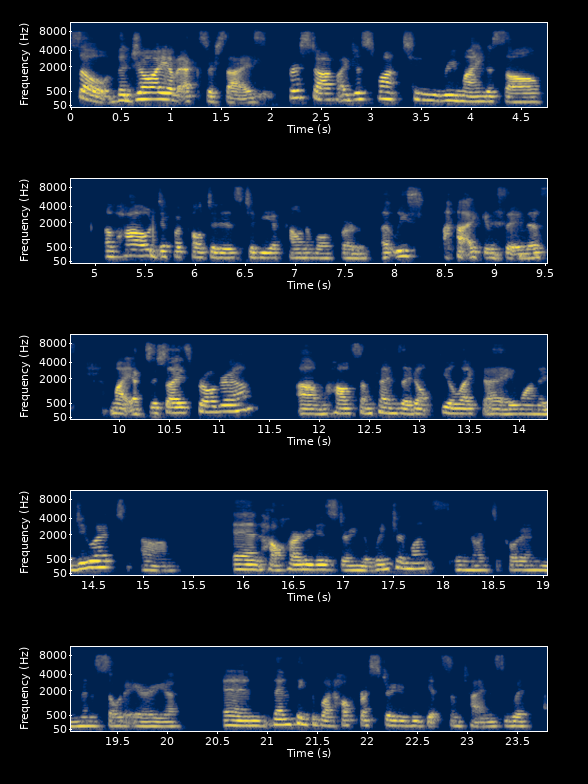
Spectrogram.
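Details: Adult speaker, lecture; normal speech.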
